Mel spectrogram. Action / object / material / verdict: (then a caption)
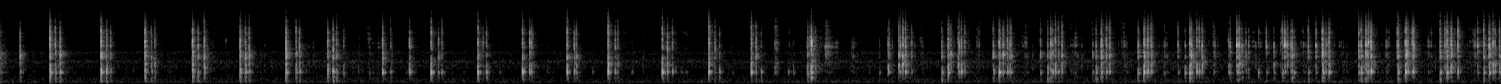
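tap / small cardboard soap box / cardboard / none. A small printed Dove cardboard box, apparently still holding its soap bar, is handled, tapped and shaken with long nails and fingertips. Dozens of short, dry, bright taps and crinkly cracks come in a steady rhythm, growing denser and slightly louder toward the end, with almost no low end and no ring after each hit.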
